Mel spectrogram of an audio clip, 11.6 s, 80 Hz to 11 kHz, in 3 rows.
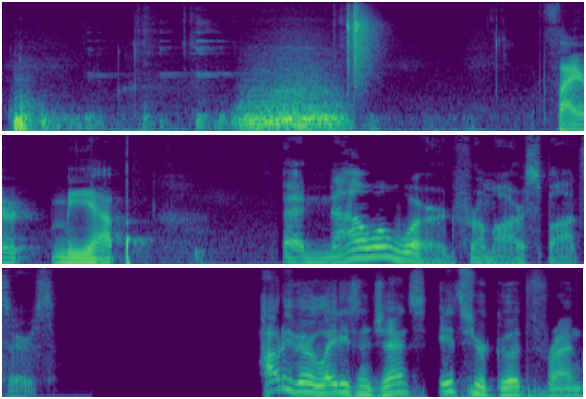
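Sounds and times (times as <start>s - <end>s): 
glasses clinking together: 0.4s - 1.6s
speech: 3.7s - 4.8s, 5.8s - 8.2s, 9.5s - 11.6s.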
